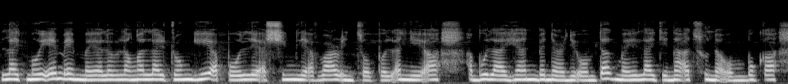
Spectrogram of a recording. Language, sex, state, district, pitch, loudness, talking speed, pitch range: Mizo, female, Mizoram, Aizawl, 215 Hz, -10 LUFS, 305 wpm, 205-225 Hz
